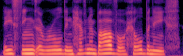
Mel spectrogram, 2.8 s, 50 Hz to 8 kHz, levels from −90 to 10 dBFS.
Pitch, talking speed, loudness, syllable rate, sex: 190 Hz, 220 wpm, -16 LUFS, 6.1 syllables/s, female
